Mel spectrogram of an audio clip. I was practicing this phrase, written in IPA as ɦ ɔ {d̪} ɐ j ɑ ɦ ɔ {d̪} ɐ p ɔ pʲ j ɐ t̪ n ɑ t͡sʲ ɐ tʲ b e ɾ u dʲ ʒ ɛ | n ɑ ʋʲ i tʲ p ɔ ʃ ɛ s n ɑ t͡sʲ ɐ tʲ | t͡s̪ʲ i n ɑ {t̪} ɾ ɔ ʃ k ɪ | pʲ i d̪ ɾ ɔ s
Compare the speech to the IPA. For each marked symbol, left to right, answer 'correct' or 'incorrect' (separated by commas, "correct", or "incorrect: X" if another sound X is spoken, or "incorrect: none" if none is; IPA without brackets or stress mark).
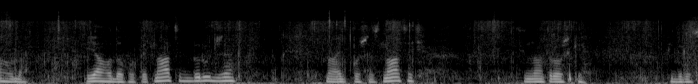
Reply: correct, correct, correct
